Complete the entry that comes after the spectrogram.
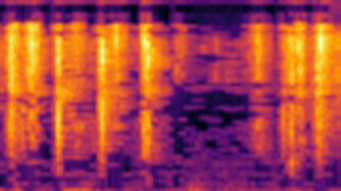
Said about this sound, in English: I'm shuffling for the weekend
